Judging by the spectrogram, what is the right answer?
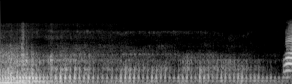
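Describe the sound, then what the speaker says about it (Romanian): An ATV engine idles unevenly close by in a field, its pulsing putter sputtering and lurching irregularly, running rough, ending in a brief high mechanical whine. "Cam face cam urât motorul și auzi ceva urât"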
